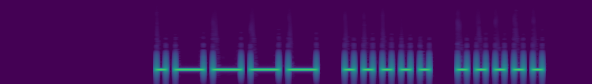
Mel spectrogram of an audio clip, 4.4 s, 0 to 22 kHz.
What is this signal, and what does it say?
Morse code, heard as a keyed tone, about 17 wpm, 700 Hz. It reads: 155
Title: Three Challenging Letter-Number Combinations 17wpm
